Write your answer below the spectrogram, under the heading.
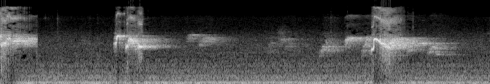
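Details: Caged red-whiskered bulbul in fighting display with a strong voice: a series of loud, rich whistled phrases with quick slurred notes, one opening, one after a second, softer ones between, and a loud final burst, over faint low hum.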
